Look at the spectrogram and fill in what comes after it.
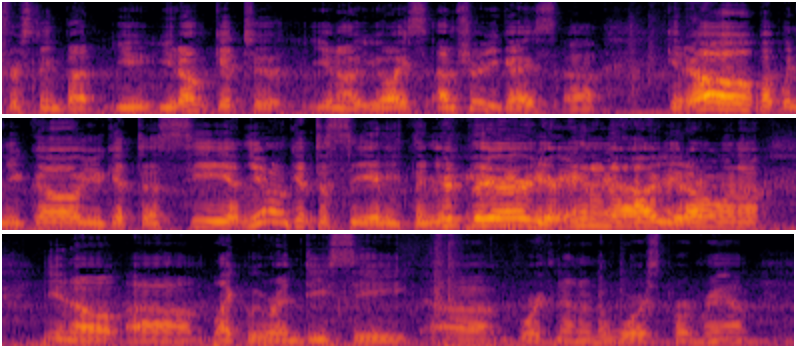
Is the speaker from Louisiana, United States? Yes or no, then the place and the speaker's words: no; Michigan, United States; short version is I'm originally from Michigan.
